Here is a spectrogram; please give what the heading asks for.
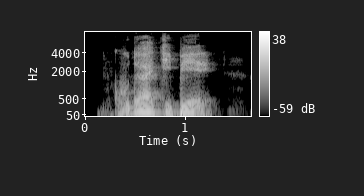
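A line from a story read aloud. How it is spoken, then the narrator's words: Whispered question. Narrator (Russian): шепотом спросила Кристина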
